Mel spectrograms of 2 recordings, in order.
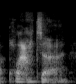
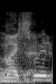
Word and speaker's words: Platter: Thank you for that wonderful Germanic pronunciation, Dan. I have to say, I just English go straight for Platter, and you're like Yeah, that's well, Platter.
